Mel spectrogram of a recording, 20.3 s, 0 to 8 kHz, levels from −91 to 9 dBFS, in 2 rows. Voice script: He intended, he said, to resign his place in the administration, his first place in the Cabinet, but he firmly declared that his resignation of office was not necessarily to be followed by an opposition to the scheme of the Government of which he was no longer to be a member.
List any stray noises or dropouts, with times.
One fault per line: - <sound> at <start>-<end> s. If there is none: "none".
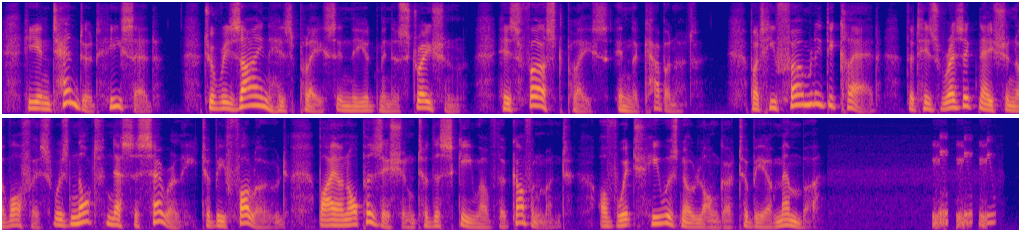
- laugh at 19.5-20.1 s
